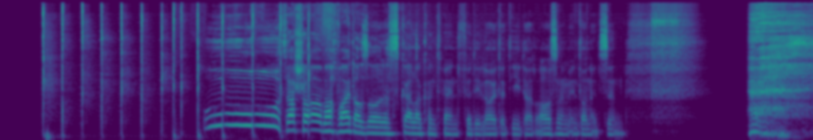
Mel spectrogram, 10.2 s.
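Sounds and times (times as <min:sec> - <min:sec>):
hands clapping: 0:00.6 - 0:04.2
speech: 0:02.6 - 0:08.4, 0:09.4 - 0:09.7.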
